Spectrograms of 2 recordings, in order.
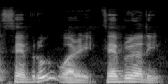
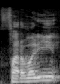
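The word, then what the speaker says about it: February: हैं तो उसका जो करेक्ट प्रोनाउंसिएशन है वो है फेब्रुअरी। तो अगर फरवरी हम उर्दू में हिंदी में कहते हैं, लेकिन अगर इंग्लिश में आपको ये पढ़ना है तो आपको फेब्रुअरी ही पढ़ना होगा। इसके अलावा अगर आप कोई दूसरा कोई प्रोनाउंसिएशन करते हैं तो वो गलत है।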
